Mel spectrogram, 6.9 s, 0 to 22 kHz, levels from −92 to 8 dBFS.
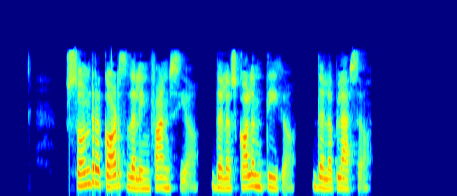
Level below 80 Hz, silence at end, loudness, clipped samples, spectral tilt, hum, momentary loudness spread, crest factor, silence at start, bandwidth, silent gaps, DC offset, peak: -66 dBFS; 1.35 s; -20 LUFS; under 0.1%; -4 dB/octave; none; 16 LU; 20 dB; 1 s; 8 kHz; 2.98-3.16 s, 4.44-4.67 s; under 0.1%; -2 dBFS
